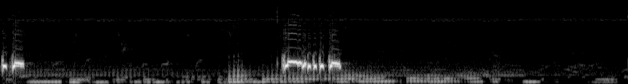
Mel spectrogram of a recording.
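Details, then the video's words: Zebra dove of a local strain singing the "kung" style meant to coax other birds into song: a clipped phrase at the start, then a full run of quick, bubbling coo notes, with soft low background mumbling between phrases. "Perkutut Lokal Suara Kung, Cocok Untuk Pancingan"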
